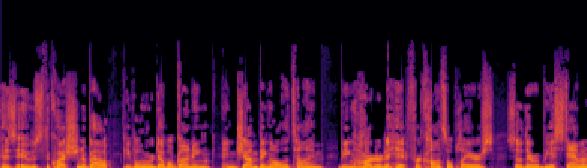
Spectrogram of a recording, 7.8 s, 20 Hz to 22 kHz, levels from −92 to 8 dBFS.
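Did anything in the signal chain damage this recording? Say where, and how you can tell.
No, nothing in the signal chain damaged this audio.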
